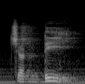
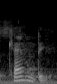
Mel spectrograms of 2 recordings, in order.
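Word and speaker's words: चण्डी: a completely different thing chandi the name of devi c-a-n-d-i you are bound to pronounce it as candy which is totally different from chandi chakra becomes kakra gatcha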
